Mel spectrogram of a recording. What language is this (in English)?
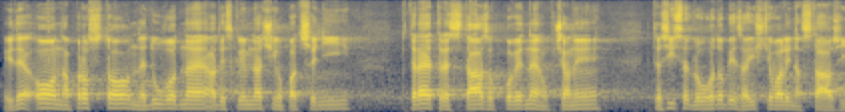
Czech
